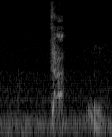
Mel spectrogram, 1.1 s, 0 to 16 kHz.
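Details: Single short, abrupt hiccup followed by a soft vocal sound, from a newborn baby boy 8 hours after birth, with faint room noise.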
